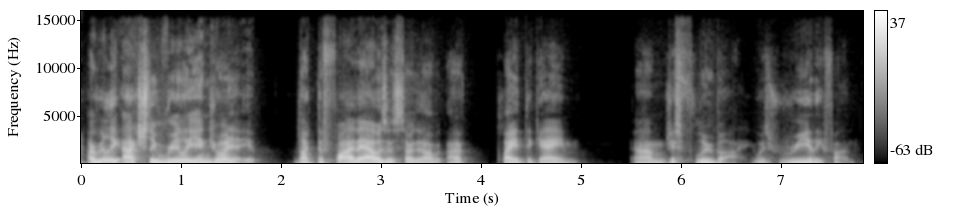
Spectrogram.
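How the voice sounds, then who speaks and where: A man's voice: fairly low pitch, normal speed. A man giving casual, explanatory commentary on a game, talking through his strategy as a streamer.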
